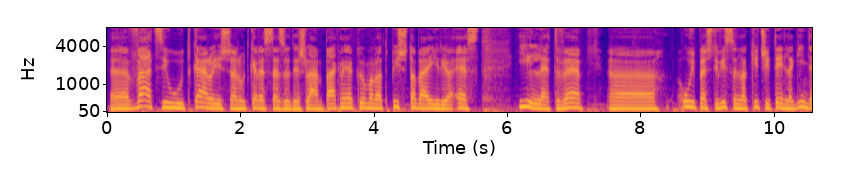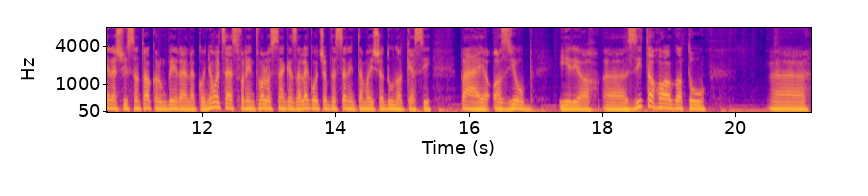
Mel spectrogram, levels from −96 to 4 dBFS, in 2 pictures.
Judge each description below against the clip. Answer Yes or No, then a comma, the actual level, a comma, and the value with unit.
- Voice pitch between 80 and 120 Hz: No, medium, 140 Hz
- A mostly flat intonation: No, average, 3.7 semitones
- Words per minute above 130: No, average, 115 wpm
